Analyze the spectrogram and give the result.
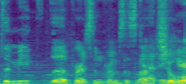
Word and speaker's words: Saskatchewan: But we have someone I want to shout out to in Saskatoon, Saskatchewan.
